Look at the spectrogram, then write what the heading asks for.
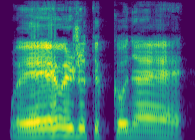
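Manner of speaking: very loud, drawn-out scorn; angry shout. Acted. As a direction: bellow it accusingly. Hunter shouts accusation at farmhand.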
